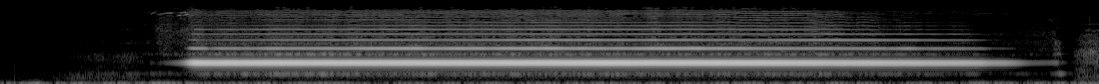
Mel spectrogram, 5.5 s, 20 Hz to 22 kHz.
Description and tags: overall quality of single note - flute - C6
Part of the Good-sounds dataset of monophonic instrumental sounds.
instrument::flute
note::C
octave::6
midi note::72
good-sounds-id::129
dynamic_level::p
C6, flute, good-sounds, multisample, neumann-U87, single-note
